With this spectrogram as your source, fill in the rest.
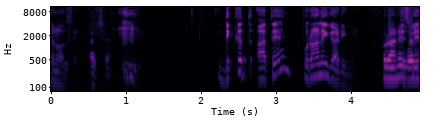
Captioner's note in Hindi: गला साफ़ करने की आवाज़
